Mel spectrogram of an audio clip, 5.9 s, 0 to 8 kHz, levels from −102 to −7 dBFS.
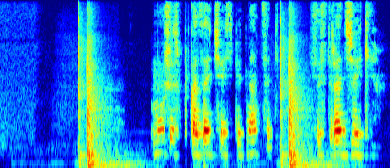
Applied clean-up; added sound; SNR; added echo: none; Slam / Wood; 8 dB; none.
